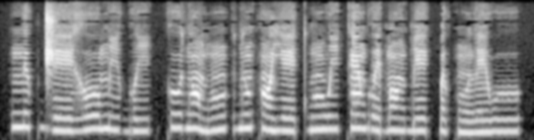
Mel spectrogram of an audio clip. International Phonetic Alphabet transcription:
nɨ˦pd͡ʒeː˨ɣoː˦ mi˨ ɡʷi˧ | ku˦dɔ̃˦˨bũ˦ | dũ˧kɔ̃˨jeː˨t ɡʷũ˦wi˦ kɛ̃˦ɡʷe˨ɓɔ̃˧ ɡ͡beː˦k͡pə˧kʷũ˨ le˧wu˧

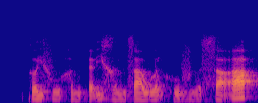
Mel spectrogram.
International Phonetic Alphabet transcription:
kə˨˦j fṳ˨˩hə̤˨˩nʔɛ̰˧˥j ɣə̤˨˩nsa˨˦w lə̰˧˨mhu˧˩vɨ̤˨˩ə̯ sa̰ː˧˥

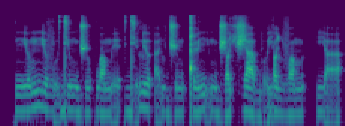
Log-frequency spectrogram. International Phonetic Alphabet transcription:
nʲomnʲovṵ dʲumd͡ʒupwɒmḛ | dʲə̰lʲoʔa̰ʎd͡ʒʏm ǃʏnʲṵm d͡ʒɒç ʒa bo̰jɒʎvɒm | ja̰

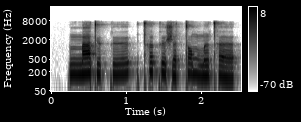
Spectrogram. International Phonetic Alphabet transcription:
mːat̪ʏːkːʏː | t̪ʰəkø ʃətːɔ mːə̃t̪ʰɜ

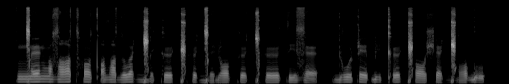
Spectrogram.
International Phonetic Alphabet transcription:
ŋ͡ǀɛ ŋɔzˤɛɐ̯tʰɔtʼi ðˤɛduɐ̯ ɡ͡ǁekøǁʰø ɡ͡ǀeɖɔ køǀʰø t̪izɛ | ɖuʈeɓikʼø ǁɔʃɾɛ ɡ͡ǁɔɠu

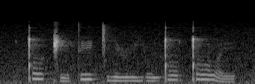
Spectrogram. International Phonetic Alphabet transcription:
ǃɔ˦ǁɪ˩te˦ǀi˨ ɭʉ˨jo˨ŋ͡ǃɔ˦ ǃɔ˥lˠe˩

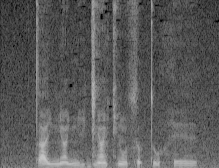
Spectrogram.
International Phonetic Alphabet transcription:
ta˨ɪ̯ɲã˨ɲi˦d͡ʑã˦ t͡ɕũ˨sʰʊ˦ʔtṵ˦˨ he˦ɪ̯

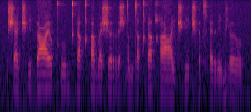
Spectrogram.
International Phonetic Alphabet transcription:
ʃæt͡ʃʰihə ʕɛʊ̯ kʰub kʰɛqʰə bæʃə rəʃdˤənʲtɛqʰi qʰæʕit͡ʃʰi t͡ʃʰət͡sʰɛrib jəʊ̯

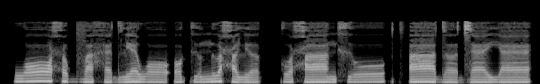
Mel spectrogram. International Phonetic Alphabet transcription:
wɔːħobvahæd lʲæwɔːʔɔkʲo nɯħɐlʲɐːkːo ħaːnxʲoː | t͡sʼaːdɐːd͡zæː jæ

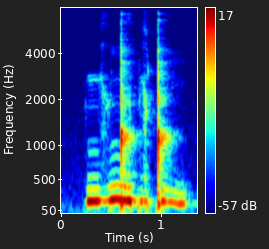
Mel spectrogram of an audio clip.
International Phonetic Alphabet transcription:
mʲɨ ŋ͡ǃɘpʲɔǃi

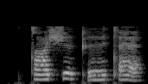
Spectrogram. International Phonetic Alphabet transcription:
tˤɘ ʃɘkʼɘtʼæ

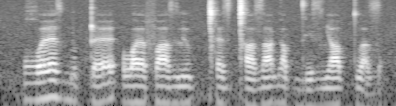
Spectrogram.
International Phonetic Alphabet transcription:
ʁʷɛːzbə˞pʈɛ | lˠɛfaːzlʲuːpǀʰɛz ǀʰazaɡap d̪izʎaːptʷaz

